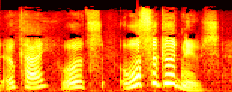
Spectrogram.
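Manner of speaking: high, fussy cat voice; Jenkins the cat. Acted.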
